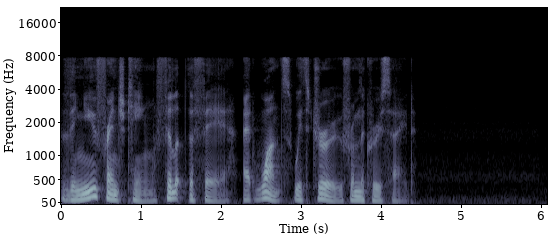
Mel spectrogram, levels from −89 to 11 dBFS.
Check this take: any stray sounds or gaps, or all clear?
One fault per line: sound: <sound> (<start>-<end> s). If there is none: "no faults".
no faults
